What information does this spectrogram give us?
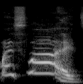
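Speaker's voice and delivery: voice gone very high-pitched and squeaky. Retelling a big guy losing his slides at the lake, imitating a big guy's high voice. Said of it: "His voice got all high".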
